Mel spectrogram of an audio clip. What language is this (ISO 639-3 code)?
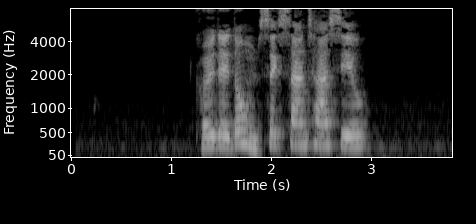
yue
